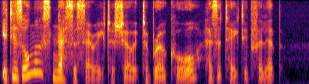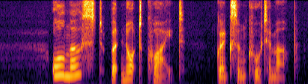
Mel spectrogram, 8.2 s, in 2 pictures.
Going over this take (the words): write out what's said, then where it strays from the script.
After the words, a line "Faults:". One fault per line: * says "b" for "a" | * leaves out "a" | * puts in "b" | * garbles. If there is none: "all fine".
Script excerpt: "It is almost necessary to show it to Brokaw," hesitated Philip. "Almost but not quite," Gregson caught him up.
"It is almost necessary to show it to Brokaw," hesitated Philip. "Almost but not quite," Gregson caught him up.
Faults:
all fine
